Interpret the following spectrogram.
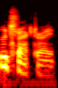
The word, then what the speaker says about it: Utrecht: Yeah, because like I'm pronouncing Utrecht right? Utrecht. Utrecht, okay. Utrecht. Okay, harder vowel. You, not you. U. There's no che in there.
